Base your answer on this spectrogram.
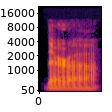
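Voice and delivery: ordinary talk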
